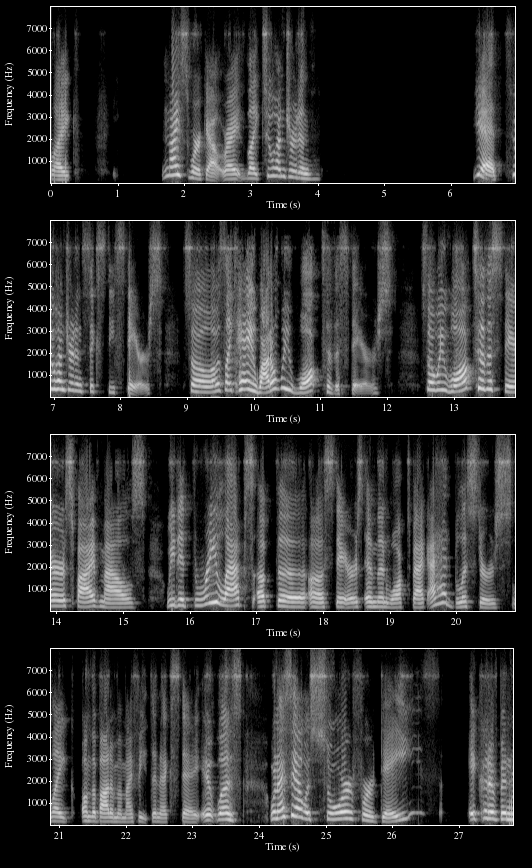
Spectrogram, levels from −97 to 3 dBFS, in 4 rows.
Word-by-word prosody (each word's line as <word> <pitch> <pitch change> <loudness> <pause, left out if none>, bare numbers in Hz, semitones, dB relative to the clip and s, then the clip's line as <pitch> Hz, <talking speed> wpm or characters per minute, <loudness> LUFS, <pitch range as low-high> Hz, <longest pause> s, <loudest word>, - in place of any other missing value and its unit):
like 180 -2 -1 1.3
nice 375 -1 +1
workout, 220 -5 -1
right? 205 +1 -1
Like 225 -3 -1
200 320 -4 -4
an 210 -3 -4 2.3
Yeah, 400 - +4 0.2
260 325 - -3
stairs, 225 - -8 0.3
so 310 -5 -4 0.3
I 255 - +3
was 310 +3 -3
like, 325 -2 -1
"Hey, 370 0 +5
why 235 -5 +6
don't 385 +4 +3
we 405 -4 +3
walk 220 +3 +1
to - - -6
the - - -8
stairs?" - - -11 0.4
So, 350 -3 +1
we 345 0 -1
walked 290 +7 +3
to 415 -2 +5
the 375 0 +2
stairs 250 -8 0
5 225 +2 +3
miles, 190 -1 -2 0.3
we 280 +2 -3
did 275 0 -1
3 350 +10 +2
laps 275 -1 +2
up 230 +1 +3
the, 210 -4 +4
uh, 205 -1 0
stairs 200 0 -4
and 215 +1 -1
then 210 -2 -3
walked 195 +1 -4
back, 190 -1 0
I - - +1
had 365 - -4
blisters, 195 -4 -7
like, 190 -1 -4
on 210 0 -2
the 200 - 0
bottom 185 -1 +1
of 175 - -9
my 170 +1 -7
feet 345 -5 -12
the 185 - -6
next 170 0 -10
day, 165 -3 -4
it 245 -1 +1
was 270 0 +2 0.4
when 310 +1 +3
I 355 - +6
say 425 +2 +3
I 385 - +5
was 290 -3 -1
sore 300 +2 +3
for 245 -9 -2
days; 200 - -3 0.9
it 275 +1 +1
could 325 +2 -2
have 305 -1 +5
been 280 -2 +4
250 Hz, 150 wpm, -20 LUFS, 205-315 Hz, 2.3 s, why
